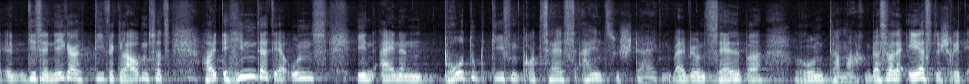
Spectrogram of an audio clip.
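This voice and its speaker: A man's voice: medium pitch, big-room sound. A man preaching a sermon, emphatic, repeating phrases and asking rhetorical questions.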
